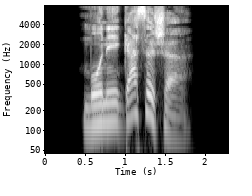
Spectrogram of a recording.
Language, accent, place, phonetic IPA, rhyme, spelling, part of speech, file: German, Germany, Berlin, [moneˈɡasɪʃɐ], -asɪʃɐ, monegassischer, adjective, De-monegassischer.ogg
- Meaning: inflection of monegassisch: 1. strong/mixed nominative masculine singular 2. strong genitive/dative feminine singular 3. strong genitive plural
